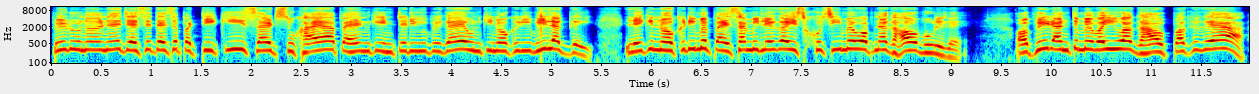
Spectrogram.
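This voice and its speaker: High bright voice, man playing pestering comic prank caller, argumentative, radio comedy. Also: normal speed, no echo, clean studio sound. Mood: insistent. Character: Bauaa, cheeky, pestering, argumentative male prankster. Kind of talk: comic prank phone call.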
